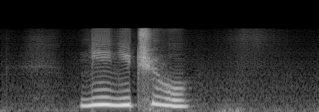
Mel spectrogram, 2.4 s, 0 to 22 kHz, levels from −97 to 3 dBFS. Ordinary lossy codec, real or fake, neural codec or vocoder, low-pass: none; fake; codec, 16 kHz, 0.2 kbps, FocalCodec; none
